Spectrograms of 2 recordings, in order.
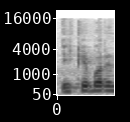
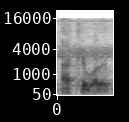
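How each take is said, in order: First: The first vowel is a close e sound. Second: The first vowel is an open ae sound. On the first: The speaker calls it wrong. "না পড়ে" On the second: The speaker calls it right. "পড়ব"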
